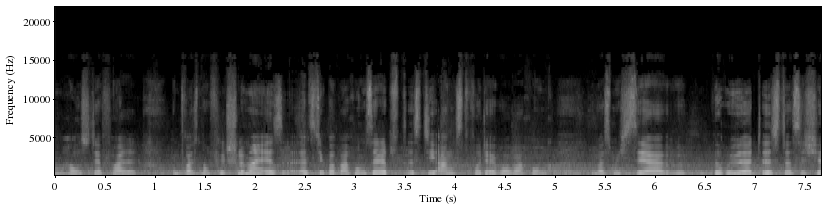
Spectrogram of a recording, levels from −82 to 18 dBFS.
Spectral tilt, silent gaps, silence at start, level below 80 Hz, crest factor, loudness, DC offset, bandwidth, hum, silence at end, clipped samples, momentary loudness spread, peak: -4 dB/octave; none; 0 s; -54 dBFS; 18 dB; -22 LUFS; under 0.1%; 16 kHz; none; 0 s; under 0.1%; 10 LU; -4 dBFS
